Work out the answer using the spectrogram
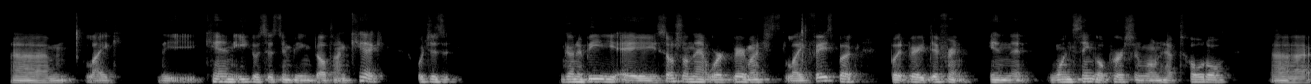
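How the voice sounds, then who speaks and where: Gravelly low-voiced man hosting a call. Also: moderate pace, a little mellow. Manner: reflective, big-picture, hands over to the next speaker. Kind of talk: presenting on a conference call.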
